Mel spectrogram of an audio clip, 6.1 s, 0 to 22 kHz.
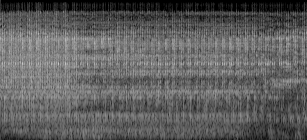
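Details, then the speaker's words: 2007 Suzuki Swift diesel, 16 years old, long cold starting and misfire feel, at raised idle: even brisk diesel clatter; rail pressure sensor reads 1.6 V versus about 1 V normal, rail pressure high, faulty stuck rail pressure regulator valve (DRV). "इसमें 1.6 आ रहा है क्योंकि rail pressure high है। तो हमारा sensor बिल्कुल ही बराबर है। हमारा डीआरवी फौ्टी है।"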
